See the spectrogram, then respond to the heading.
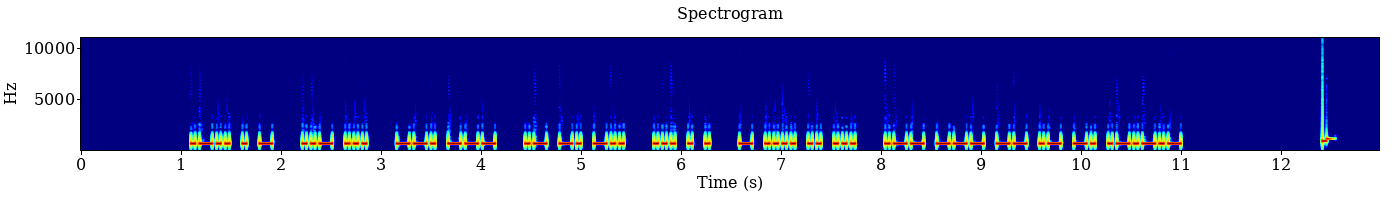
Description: Morse code, heard as a keyed tone, about 28 wpm, 700 Hz. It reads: LET US GO AND SEE THIS WOMAN.
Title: Sentences from Top 1100 Words 28wpm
